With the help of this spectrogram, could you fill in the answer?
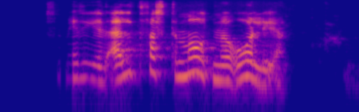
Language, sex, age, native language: Icelandic, female, 50-59, Icelandic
